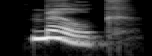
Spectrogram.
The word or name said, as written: milk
